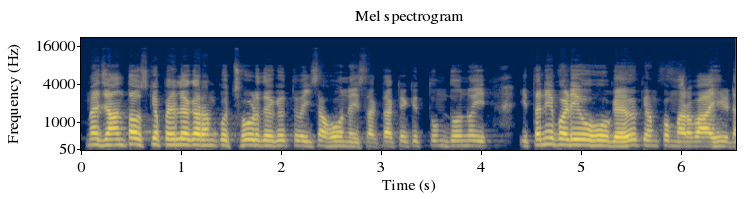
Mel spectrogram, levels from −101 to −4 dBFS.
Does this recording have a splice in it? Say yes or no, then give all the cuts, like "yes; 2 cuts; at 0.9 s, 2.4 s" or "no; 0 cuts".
no; 0 cuts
